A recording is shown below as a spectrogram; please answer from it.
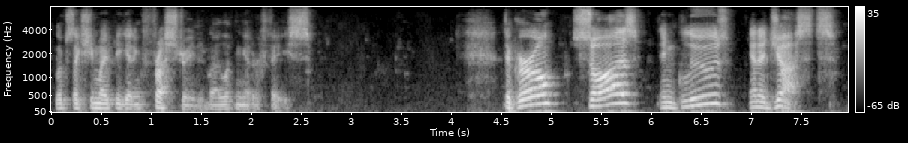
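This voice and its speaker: A storyteller reading a picture book aloud to children in a deliberate, expressive way, stretching out key words. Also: medium pitch, dull audio. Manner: animated, deliberate, stretching key action words, with asides to listeners.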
